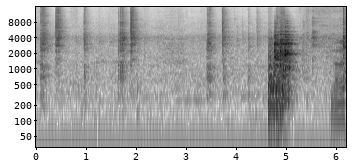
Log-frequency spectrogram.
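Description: Metal clicks and clinks from an arm-wrestling back-pressure rig loaded with 50 kg of weight plates during a single strict lift. One loud metallic clatter comes about four and a half seconds in and lasts about half a second.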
